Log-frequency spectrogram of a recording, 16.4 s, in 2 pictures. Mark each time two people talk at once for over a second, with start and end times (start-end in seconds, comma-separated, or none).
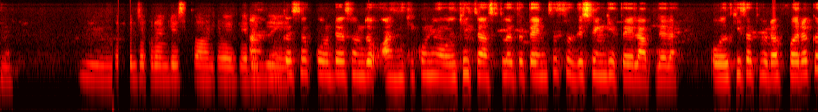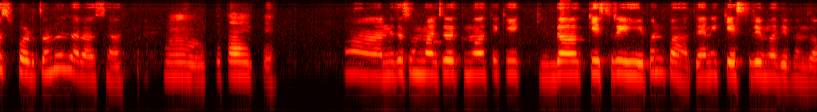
none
